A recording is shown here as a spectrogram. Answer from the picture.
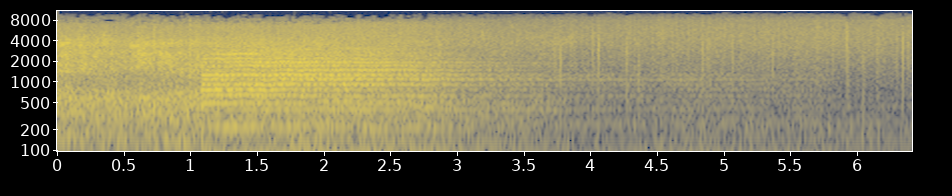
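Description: A large gong struck once about a second in, over the noise of voices. Its ring fades away over the next few seconds.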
